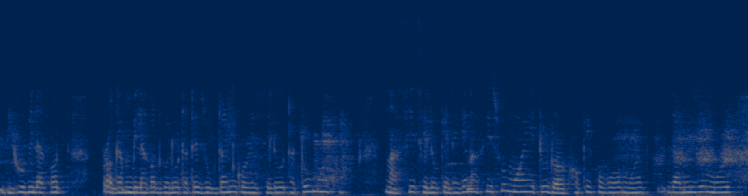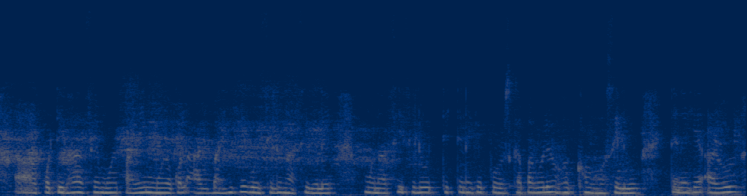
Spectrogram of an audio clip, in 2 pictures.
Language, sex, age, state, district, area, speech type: Assamese, female, 30-45, Assam, Dhemaji, rural, spontaneous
